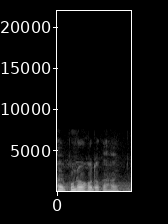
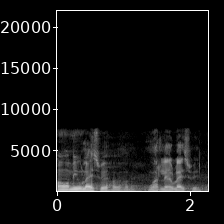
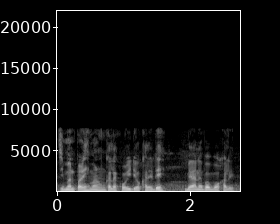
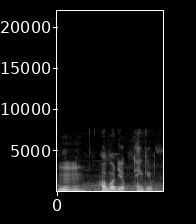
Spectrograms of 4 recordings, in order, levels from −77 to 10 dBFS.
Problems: constant background noise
